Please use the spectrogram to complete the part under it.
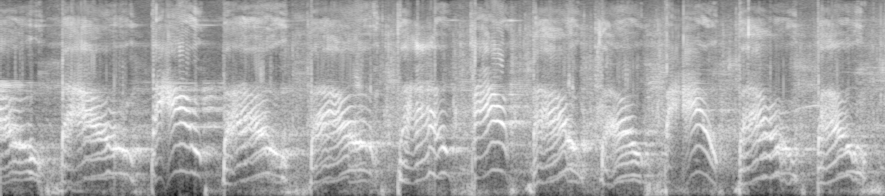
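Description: A human voice imitates several cats meowing and caterwauling at once, a dense run of overlapping wavering meows filling the whole stretch, loud and close.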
